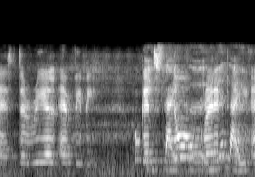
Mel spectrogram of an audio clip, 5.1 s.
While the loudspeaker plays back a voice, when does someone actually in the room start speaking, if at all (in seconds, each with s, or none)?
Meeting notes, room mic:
2.9 s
